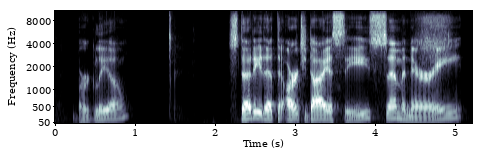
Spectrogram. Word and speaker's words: Bergoglio: But here in Wikipedia, I looked up the pope, and it says under the Jesuit part that Bergoglio, how's it pronounced? Bergoglio.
